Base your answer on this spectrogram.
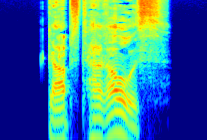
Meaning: second-person singular preterite of herausgeben
- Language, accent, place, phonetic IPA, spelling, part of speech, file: German, Germany, Berlin, [ˌɡaːpst hɛˈʁaʊ̯s], gabst heraus, verb, De-gabst heraus.ogg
